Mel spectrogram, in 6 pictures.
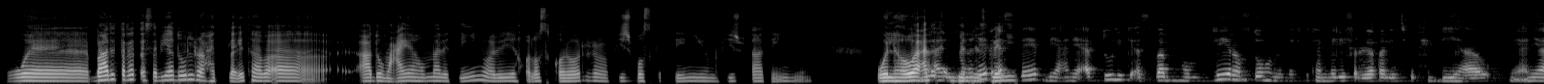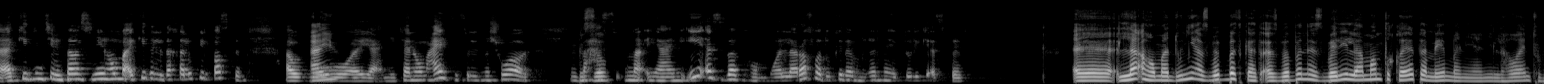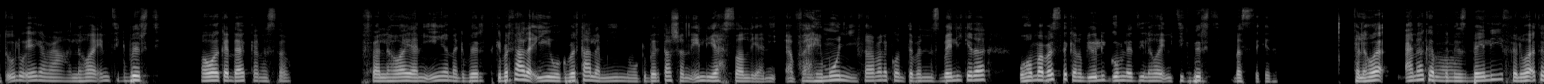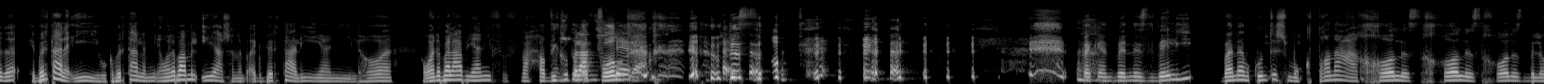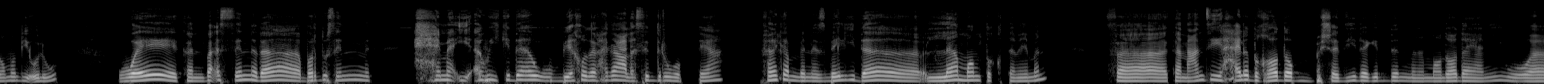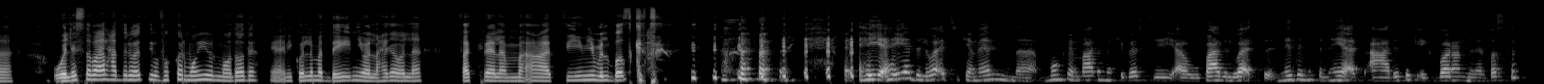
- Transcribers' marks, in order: in English: "Basket"; tapping; in English: "الBasket"; mechanical hum; tsk; chuckle; laughing while speaking: "أيوه"; laugh; other noise; giggle; laughing while speaking: "بالضبط"; static; laugh; laughing while speaking: "الBasket؟"; laugh; in English: "الBasket؟"
- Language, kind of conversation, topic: Arabic, podcast, إيه القيم اللي اتعلمتها في البيت؟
